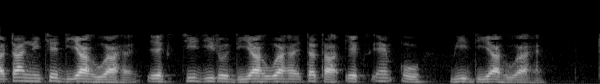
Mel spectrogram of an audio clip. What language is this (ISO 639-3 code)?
hin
